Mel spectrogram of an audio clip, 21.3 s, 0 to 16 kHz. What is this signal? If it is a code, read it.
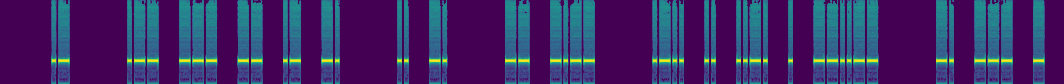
Morse code, heard as a keyed tone, about 18 wpm, spaced as for 12 wpm, 1000 Hz. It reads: A WOMAN IN MY LIFE, NOT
